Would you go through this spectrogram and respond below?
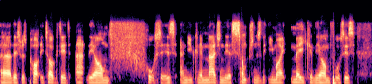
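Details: Adult who stammers, speaking in real life; stammering with sound prolongation.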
